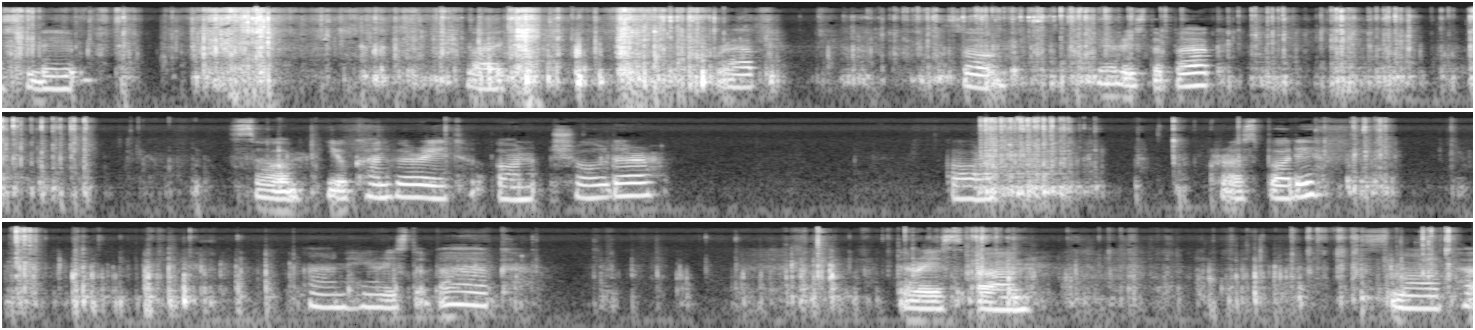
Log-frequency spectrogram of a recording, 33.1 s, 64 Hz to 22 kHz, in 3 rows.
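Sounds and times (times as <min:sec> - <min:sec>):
packaging wrapping crinkling: 0:00.0 - 0:11.8, 0:26.6 - 0:33.0.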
